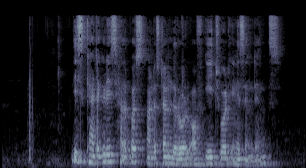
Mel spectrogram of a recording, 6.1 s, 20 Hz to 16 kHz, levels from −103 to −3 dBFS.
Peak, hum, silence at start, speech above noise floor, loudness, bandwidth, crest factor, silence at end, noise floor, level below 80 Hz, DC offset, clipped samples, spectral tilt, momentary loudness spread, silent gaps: -20 dBFS; none; 0.55 s; 38 dB; -41 LUFS; 12 kHz; 24 dB; 0.5 s; -80 dBFS; -74 dBFS; under 0.1%; under 0.1%; -3.5 dB/octave; 14 LU; none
